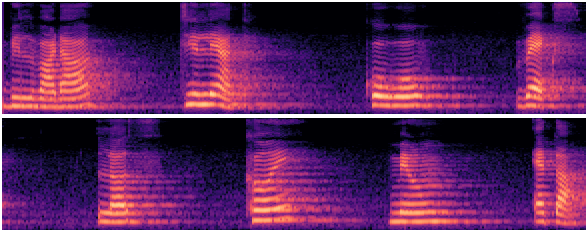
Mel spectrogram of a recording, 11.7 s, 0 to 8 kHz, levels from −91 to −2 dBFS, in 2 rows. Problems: constant background noise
